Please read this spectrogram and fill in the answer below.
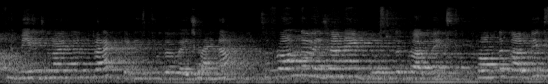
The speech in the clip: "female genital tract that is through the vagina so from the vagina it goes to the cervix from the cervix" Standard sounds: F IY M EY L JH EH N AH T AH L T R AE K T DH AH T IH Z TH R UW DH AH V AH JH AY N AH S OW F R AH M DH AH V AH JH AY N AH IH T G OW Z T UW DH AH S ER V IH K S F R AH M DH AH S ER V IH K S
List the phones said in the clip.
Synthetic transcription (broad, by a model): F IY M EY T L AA AH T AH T R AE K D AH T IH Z T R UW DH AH V AH JH AY N AH S OW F R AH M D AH V AH JH AY N AH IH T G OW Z T UW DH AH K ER B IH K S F R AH M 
